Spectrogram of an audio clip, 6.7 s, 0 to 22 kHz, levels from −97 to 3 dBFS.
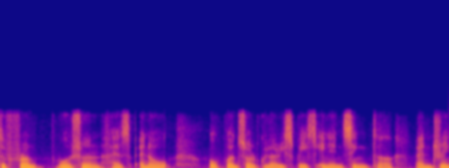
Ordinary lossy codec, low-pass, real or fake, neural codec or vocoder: Opus, 24 kbps; 7.2 kHz; fake; codec, 16 kHz in and 24 kHz out, 0.9 kbps, LongCat-Audio-Codec, fine tuned four codebook decoder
